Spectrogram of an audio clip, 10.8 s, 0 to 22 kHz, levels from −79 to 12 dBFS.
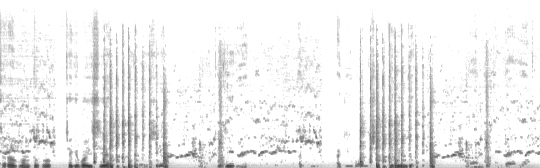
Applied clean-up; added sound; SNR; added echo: classical method spectral subtraction.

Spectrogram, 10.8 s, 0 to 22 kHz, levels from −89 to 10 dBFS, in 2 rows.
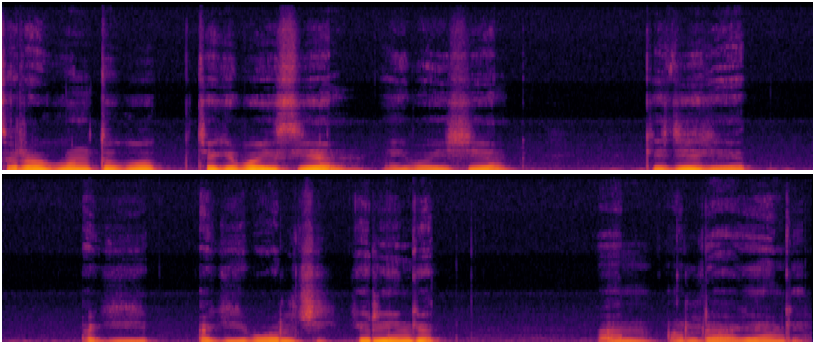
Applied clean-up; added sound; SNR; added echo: none; none; none; none.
